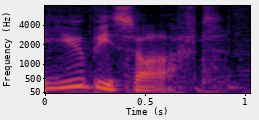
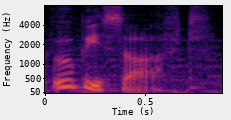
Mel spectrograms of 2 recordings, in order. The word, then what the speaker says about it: Ubisoft: If you're talking with a native English speaker, you say Ubisoft. When speaking with a native French speaker, Ubisoft.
